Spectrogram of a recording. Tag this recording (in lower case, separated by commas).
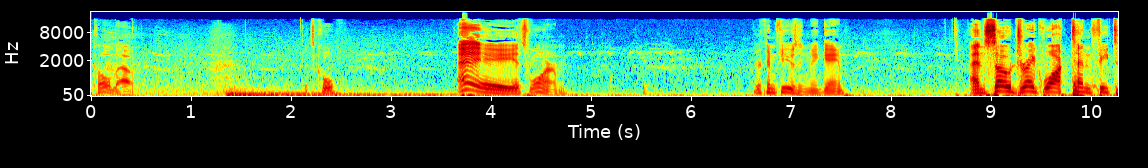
speech, outside, rural or natural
